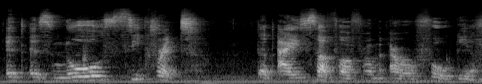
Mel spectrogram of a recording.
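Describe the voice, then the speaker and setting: Slow, dramatic woman telling a story. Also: low-pitched. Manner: deliberate dramatic storytelling with pauses. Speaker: Toastmasters club speaker. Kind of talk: prepared humorous speech. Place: meeting room. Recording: echoey room, distant mic, faint hum.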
